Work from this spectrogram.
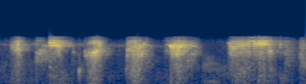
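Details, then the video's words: Newborn piglets from a sow in labor, high thin squeals in short bursts about once a second, with people talking afterward. "Labor Pig"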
